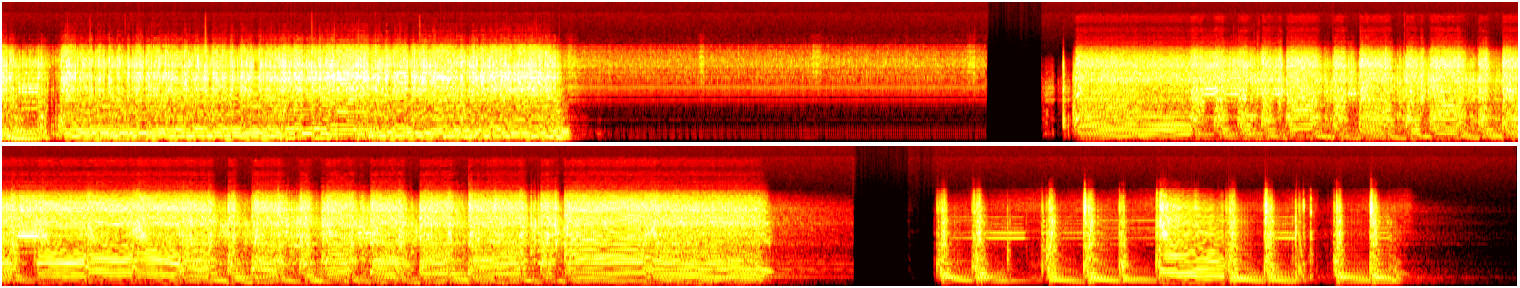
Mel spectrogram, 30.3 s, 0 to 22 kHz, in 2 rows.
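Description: Electric guitar played through high-gain distorted metal amp presets in Positive Grid's Bias FX 2 amp-simulator app. A distorted riff runs for about six seconds and then a chord is left ringing quietly until about ten seconds in. After a brief break a longer riff runs on, followed by another pause and short, stop-start chugged chords near the end.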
